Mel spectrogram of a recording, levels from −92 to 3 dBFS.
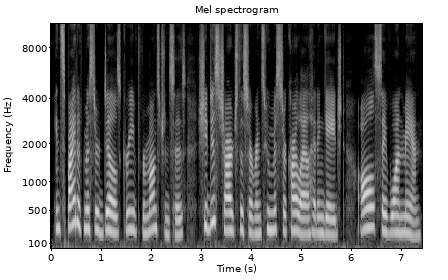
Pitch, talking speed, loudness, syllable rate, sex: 220 Hz, 160 wpm, -20 LUFS, 4.8 syllables/s, female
